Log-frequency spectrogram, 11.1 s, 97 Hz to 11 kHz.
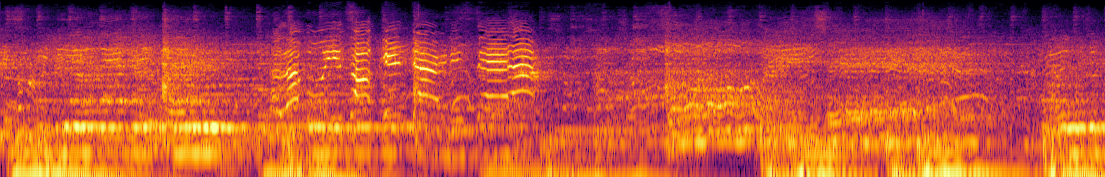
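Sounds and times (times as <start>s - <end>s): heavy bass: 0.0s - 7.0s, 7.6s - 11.0s
live concert music over loudspeakers: 0.0s - 11.0s
sung vocal line: 0.0s - 11.0s.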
